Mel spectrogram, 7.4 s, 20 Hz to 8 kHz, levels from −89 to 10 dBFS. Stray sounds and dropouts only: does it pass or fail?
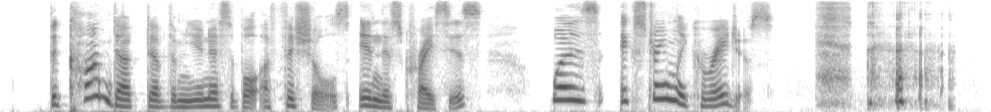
fail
